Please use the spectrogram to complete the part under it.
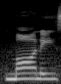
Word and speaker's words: Marnie: So if you want to follow that journey, my Instagram is at Marnie Swindles, M-A-R-N-I-E, S-W-I-N-D-E-L-S, E-L-L-S, I spelled my own name wrong there.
